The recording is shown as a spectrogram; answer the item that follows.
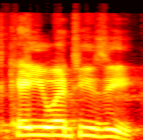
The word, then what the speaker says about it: Kuntz: It's not hard. It's Kuntz. It is a very, very, very close one to being. That's how you pronounce that.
